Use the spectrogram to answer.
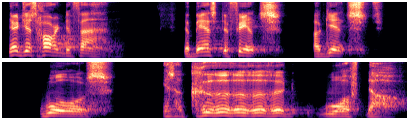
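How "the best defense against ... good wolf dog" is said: drawn-out words with pauses between; slow, weighty maxim. Real, not acted. Preacher driving home his point, slow deliberate delivery. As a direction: stretch it out slowly for weight.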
